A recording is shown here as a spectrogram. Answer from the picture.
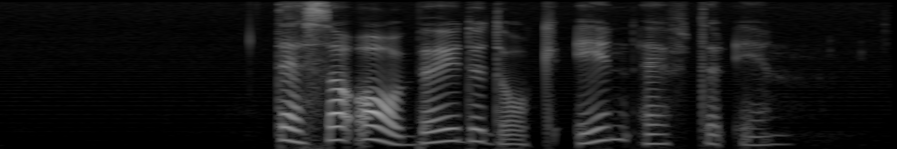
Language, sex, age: Swedish, female, 52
